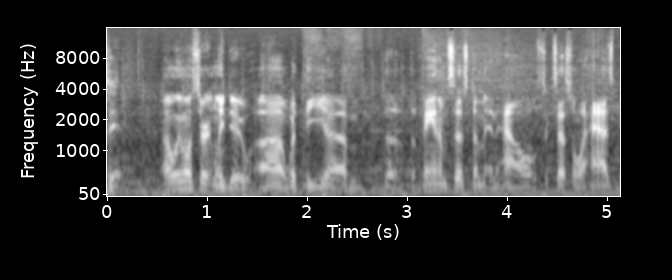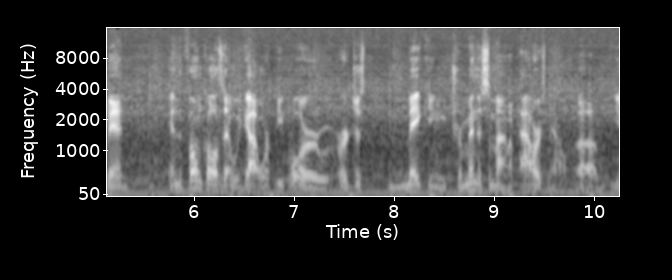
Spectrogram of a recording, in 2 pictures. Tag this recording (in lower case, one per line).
speech
music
